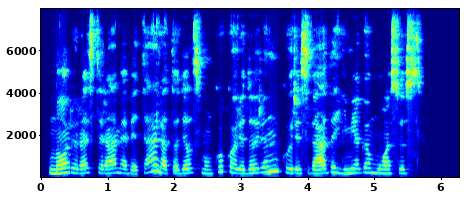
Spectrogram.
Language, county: Lithuanian, Kaunas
